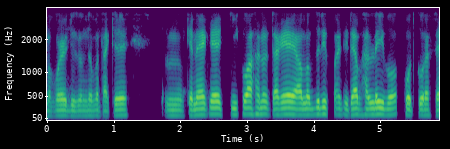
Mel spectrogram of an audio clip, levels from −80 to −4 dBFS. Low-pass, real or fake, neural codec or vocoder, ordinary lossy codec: 3.6 kHz; fake; codec, 16 kHz, 2 kbps, FunCodec, trained on LibriTTS, 25 frames a second; none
